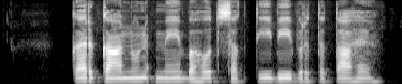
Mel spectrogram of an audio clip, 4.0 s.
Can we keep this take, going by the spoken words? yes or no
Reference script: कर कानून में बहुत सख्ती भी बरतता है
yes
